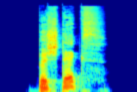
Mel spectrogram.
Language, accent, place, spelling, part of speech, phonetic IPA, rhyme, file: German, Germany, Berlin, Bestecks, noun, [bəˈʃtɛks], -ɛks, De-Bestecks.ogg
- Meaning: genitive singular of Besteck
